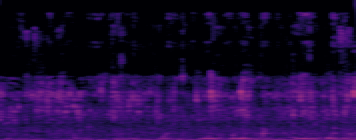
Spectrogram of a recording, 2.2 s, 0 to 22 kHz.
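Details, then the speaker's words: 5.7 Hemi cooling system being bled while filling the coolant reservoir: watery gurgling and bubbling as coolant pushes trapped air out of the engine. "hear it here it comes I can't see it but I can hear it the fluid is pushing the air out"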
